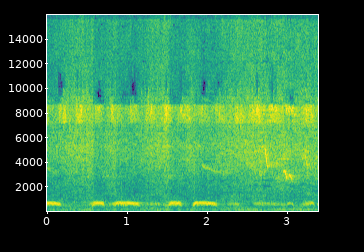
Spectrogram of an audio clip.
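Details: A young spotted dove facing a decoy bird gives about five distinct low, soft coos in quick succession, then quieter trailing notes.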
